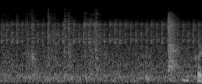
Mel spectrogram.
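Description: Screw cap being turned on an amber glass reagent bottle: faint scraping and small clicks, with one short, sharper scrape near the end, over steady room noise.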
